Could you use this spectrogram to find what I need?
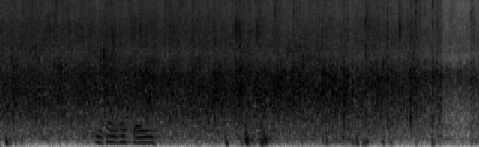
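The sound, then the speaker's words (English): A church audience applauds steadily to welcome a speaker, a dense, even wash of clapping that holds for several seconds before easing slightly at the end, with a few faint voices mixed in. “Would you welcome him with some applause?”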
